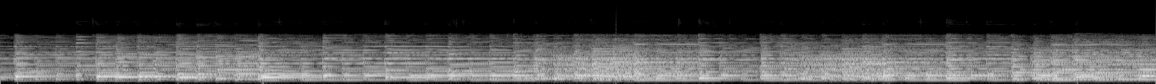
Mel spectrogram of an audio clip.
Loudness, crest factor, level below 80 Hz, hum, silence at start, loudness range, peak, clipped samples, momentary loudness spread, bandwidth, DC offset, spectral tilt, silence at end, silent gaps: -14 LUFS; 14 dB; -68 dBFS; none; 0 s; 1 LU; 0 dBFS; under 0.1%; 5 LU; 4.4 kHz; under 0.1%; -7.5 dB/octave; 0 s; none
